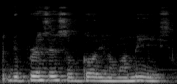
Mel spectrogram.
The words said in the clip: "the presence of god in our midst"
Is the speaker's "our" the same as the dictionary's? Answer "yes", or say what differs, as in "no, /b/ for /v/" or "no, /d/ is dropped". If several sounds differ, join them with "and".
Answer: no, /w/ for /ɹ/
